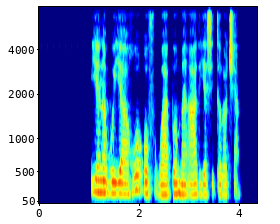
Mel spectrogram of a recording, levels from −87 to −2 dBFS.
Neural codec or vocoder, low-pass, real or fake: codec, 16 kHz, 0.4 kbps, LongCat-Audio-Codec; 7.2 kHz; fake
